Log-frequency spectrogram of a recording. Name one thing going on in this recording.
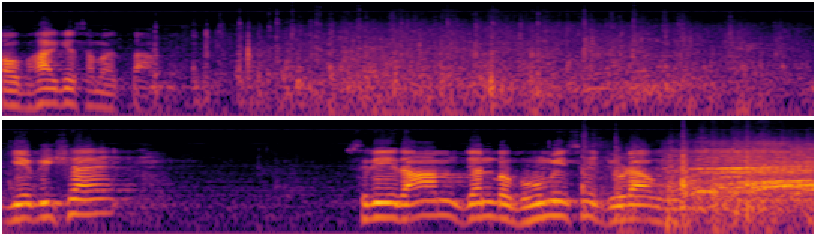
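An elderly man speaks calmly into a microphone in a large hall.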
